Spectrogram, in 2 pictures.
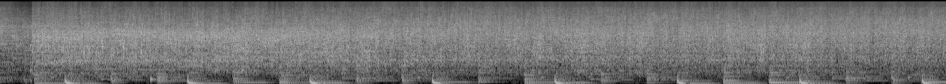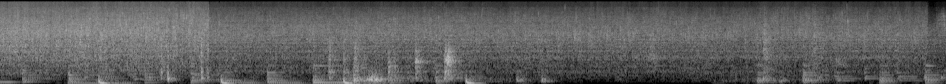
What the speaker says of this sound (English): So the oil is now hot, so I'll put the pork in the pot.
